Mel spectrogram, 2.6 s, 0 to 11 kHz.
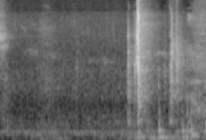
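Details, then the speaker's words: Kawasaki Bayou 220 ATV, rewired electric start circuit: in a quiet room one sharp click then light taps as neutral safety starter relay switches when shifted into gear; normal relay operation. "So when I push it in gear, it should click, should hear it click, and it will open these two"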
